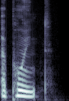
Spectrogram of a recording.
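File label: "appoint" British English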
